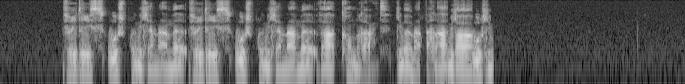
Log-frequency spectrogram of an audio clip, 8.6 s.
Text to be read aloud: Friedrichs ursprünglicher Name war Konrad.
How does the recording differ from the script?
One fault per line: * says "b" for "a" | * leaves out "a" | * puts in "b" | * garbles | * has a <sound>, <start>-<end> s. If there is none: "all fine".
* puts in "friedrichs ursprünglicher Name"
* garbles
